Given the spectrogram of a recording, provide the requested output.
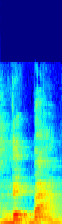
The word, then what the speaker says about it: mukbang: long time to say that word yes it's pronounced mukbang mukbari okay so as y'all know um we're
